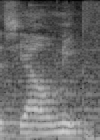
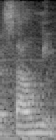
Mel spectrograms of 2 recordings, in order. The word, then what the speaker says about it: Xiaomi: tulis disini adalah handphone Xiaomi ya Saumi itu alasan tak bisa ditemukan nanti kerapatan harus dibaca Xiaomi bukan suami atau siomay ya kalau handphone siomay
